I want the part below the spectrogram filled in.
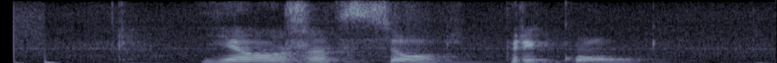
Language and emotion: Russian, positive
